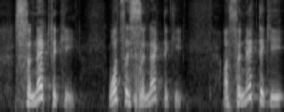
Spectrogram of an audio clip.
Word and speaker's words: synecdoche: how to pronounce synecdocly it's actually easier to say the noun which is a synecdoche which is not a city in new york by the way but it does sound like fun synecdoche what's a synecdoche a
